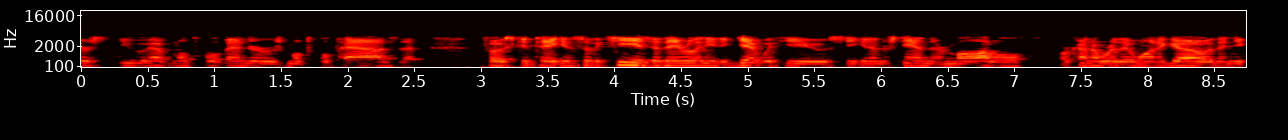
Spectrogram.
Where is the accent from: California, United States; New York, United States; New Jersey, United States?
New Jersey, United States; born there; I was born in Jersey. I know the deal. All the Italians.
